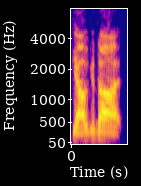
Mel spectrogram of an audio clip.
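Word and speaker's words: Gal Gadot: again everybody says GD her name is actually pronounced galgadot um I've been waiting for someone to say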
